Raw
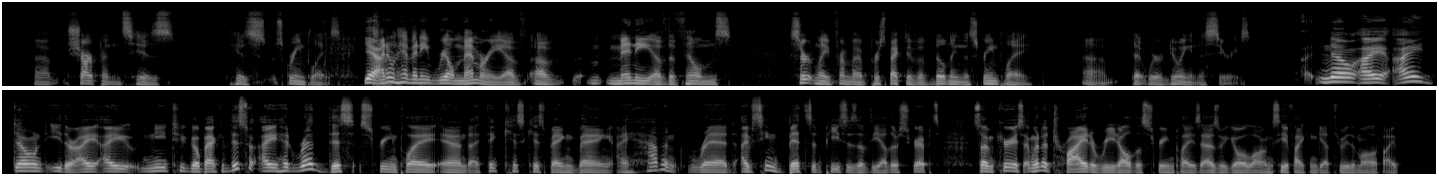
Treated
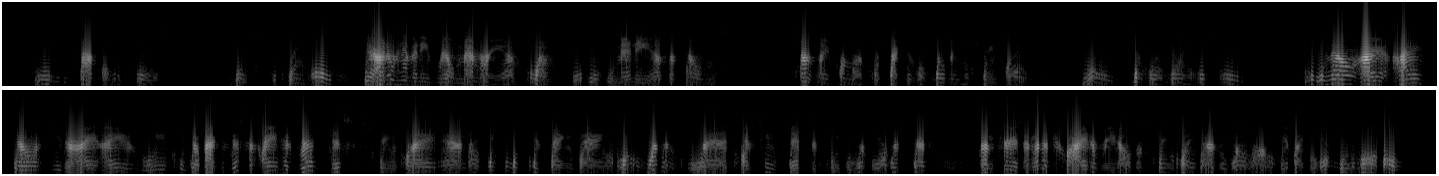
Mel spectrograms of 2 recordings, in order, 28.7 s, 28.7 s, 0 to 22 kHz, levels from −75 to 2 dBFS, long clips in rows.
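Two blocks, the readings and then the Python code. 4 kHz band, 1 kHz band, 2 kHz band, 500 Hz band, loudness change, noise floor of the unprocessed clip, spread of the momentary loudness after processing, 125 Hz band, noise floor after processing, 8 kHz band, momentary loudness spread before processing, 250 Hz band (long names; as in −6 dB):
−13.5 dB, −3.0 dB, −2.0 dB, −19.0 dB, −8.5 dB, −75 dBFS, 19 LU, −23.0 dB, below −85 dBFS, −16.5 dB, 14 LU, −19.5 dB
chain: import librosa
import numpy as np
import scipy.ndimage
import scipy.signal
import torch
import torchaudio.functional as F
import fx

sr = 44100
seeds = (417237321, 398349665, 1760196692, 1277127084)

y = fx.auto_wah(x, sr, base_hz=230.0, top_hz=1400.0, q=9.7, full_db=-28.5, direction='up')
y = y * np.sign(np.sin(2.0 * np.pi * 100.0 * np.arange(len(y)) / sr))
y = y * librosa.db_to_amplitude(5.5)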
